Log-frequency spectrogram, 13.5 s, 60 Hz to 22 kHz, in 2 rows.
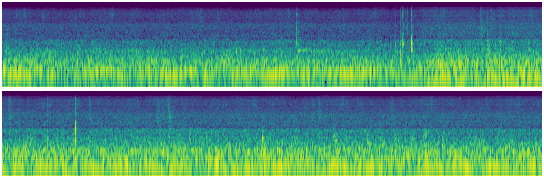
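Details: Indesit IS31V 3kg compact reversing tumble dryer drying a load including a cover, drum reversing periodically to stop tangling, before final cooldown; steady low motor hum, fan rush and soft taps from the tumbling load, running normally.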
